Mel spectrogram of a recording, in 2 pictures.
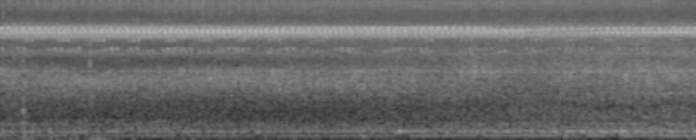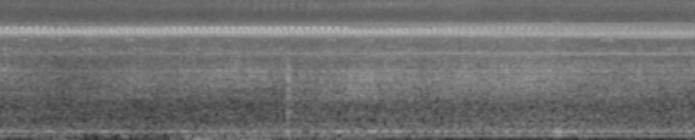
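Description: An engine running steadily at idle, a low even hum, with a steady high-pitched insect drone over it.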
